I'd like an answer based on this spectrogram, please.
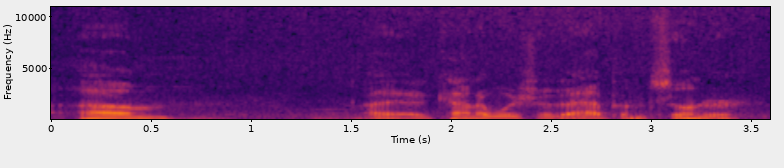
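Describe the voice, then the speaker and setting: The speech moves at a fairly slow pace, with noticeable background noise. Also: man. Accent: American. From upstate New York. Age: 90s. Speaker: historic house owner. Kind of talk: documentary interview. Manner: halting, many fillers.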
